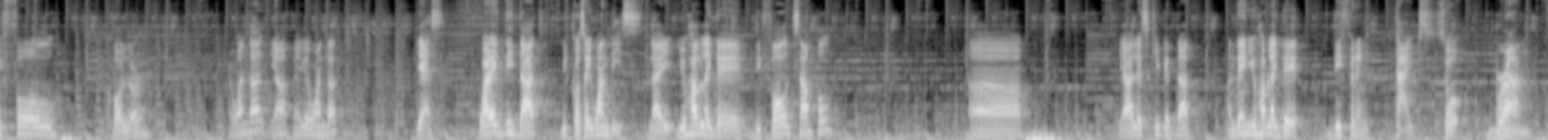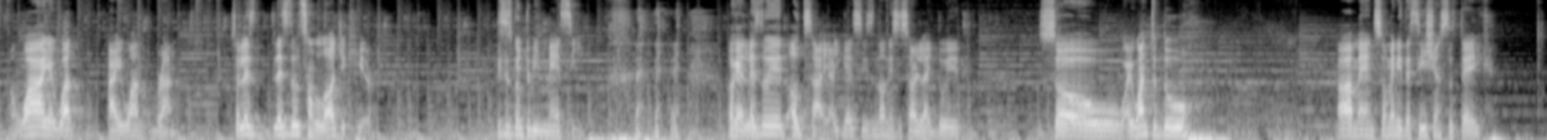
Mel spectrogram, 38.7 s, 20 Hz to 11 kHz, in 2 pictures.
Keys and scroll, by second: 0.7 super+x, 2.7 super+v, 2.9 super+s, 4.2 alt+shift+f, 4.5 super+s, 23.3 BackSpace, 23.6 shift+[, 23.9 Return, 24.5 Down, 28.1 super+z, 29.1 super+z, 29.7 super+z, 30.9-31.7 typing.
